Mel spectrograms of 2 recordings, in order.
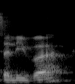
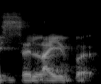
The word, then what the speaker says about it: saliva: not saliva all right i've heard people pronouncing it as saliva but it's actually saliva right saliva and then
